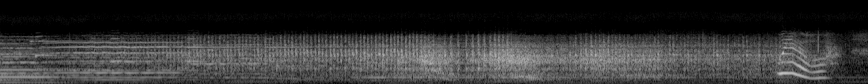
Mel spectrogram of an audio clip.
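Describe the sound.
An automobile motor runs with a steady low hum beneath people talking, the engine sound holding throughout.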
